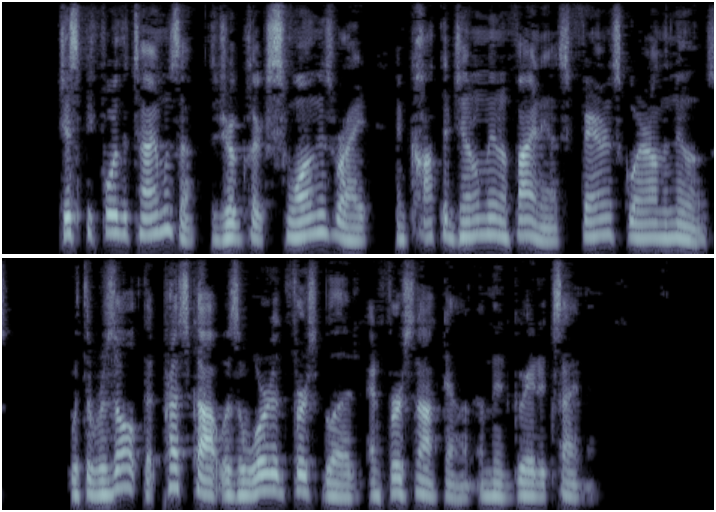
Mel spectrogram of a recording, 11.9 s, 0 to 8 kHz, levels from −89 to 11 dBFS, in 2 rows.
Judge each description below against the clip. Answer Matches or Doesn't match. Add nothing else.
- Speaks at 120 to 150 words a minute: Doesn't match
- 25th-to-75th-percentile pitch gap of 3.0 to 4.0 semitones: Doesn't match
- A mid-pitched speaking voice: Doesn't match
